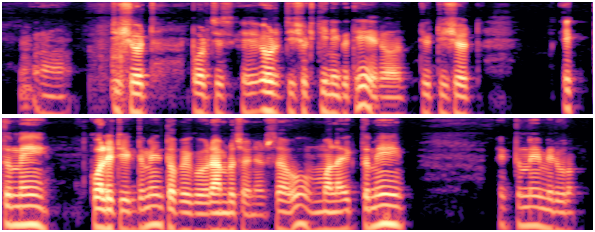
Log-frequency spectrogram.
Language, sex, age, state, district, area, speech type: Nepali, male, 30-45, West Bengal, Kalimpong, rural, spontaneous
